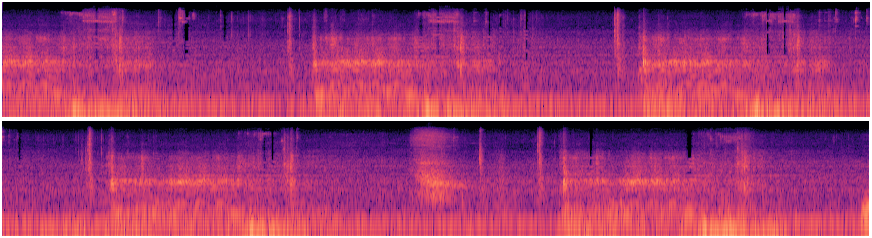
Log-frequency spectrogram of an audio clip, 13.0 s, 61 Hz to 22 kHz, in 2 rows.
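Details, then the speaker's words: 1964 Buick Riviera V8 after sitting 23 years, float bowl leaking at the carburetor; repeated short cranking bursts cut out as the engine starts to fire because the worn starter's bendix disconnects, battery running down, starter needs replacing. "so the starter is just too too bad too too far gone as soon as the engine starts to fire the Bendix disconnects and just"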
